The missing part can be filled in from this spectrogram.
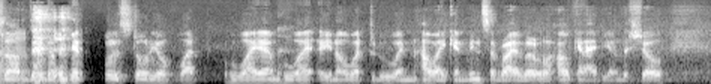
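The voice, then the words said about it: Speaks with a noticeable accent. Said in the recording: “with my accent”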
